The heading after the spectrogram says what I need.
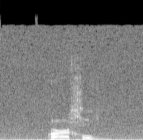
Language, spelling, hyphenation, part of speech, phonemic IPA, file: Dutch, argon, ar‧gon, noun, /ˈɑr.ɣɔn/, Nl-argon.ogg
- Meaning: argon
